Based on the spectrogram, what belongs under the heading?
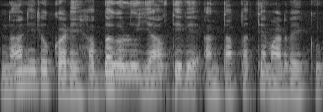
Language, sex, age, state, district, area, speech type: Kannada, male, 18-30, Karnataka, Tumkur, urban, read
